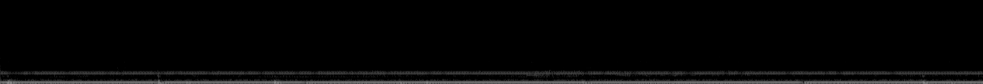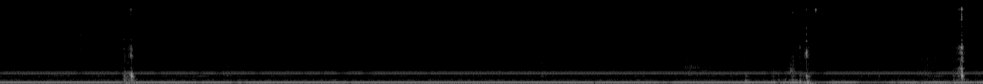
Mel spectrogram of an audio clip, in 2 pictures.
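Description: Steady low electrical hum with a fainter higher tone, typical of a recording-setup microphone. A few short computer mouse clicks stand out, one about halfway through and several near the end.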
